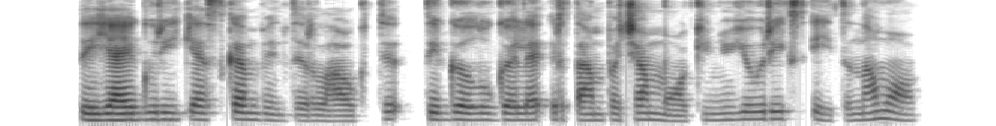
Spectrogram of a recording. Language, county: Lithuanian, Utena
